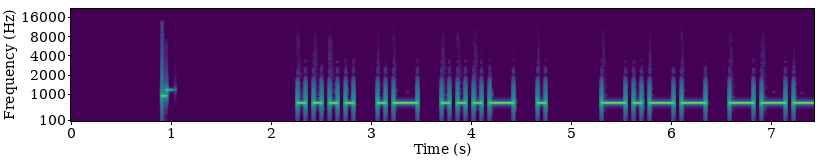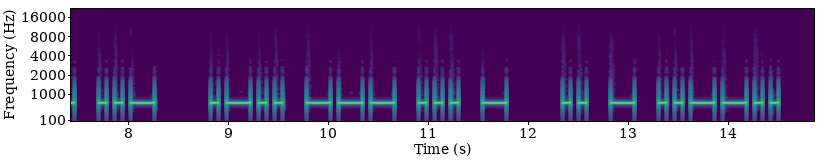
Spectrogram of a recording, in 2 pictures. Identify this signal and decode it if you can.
Morse code, heard as a keyed tone, about 15 wpm, 700 Hz. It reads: HAVE YOU LOST IT?
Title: Sentences from Top 1400 Words 15wpm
